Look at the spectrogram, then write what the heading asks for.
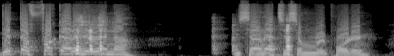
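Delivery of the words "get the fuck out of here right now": mock angry outburst at higher pitch. Retelling a video of Canelo snapping at a reporter: imitating angry Canelo. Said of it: "He got all pissed off at him".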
